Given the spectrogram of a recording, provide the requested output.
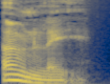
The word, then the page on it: only: British English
